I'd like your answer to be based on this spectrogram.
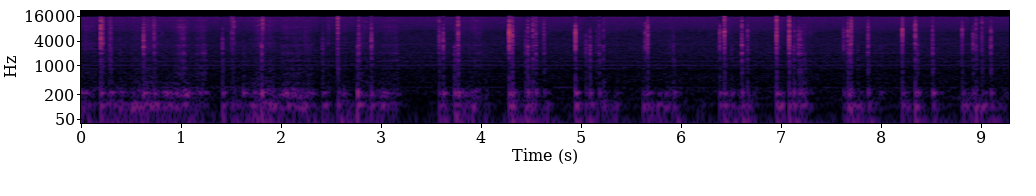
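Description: Long nails scratch and tap the top of the plastic headband on a pair of over-ear headphones. A dense, low, muffled rubbing runs throughout, broken by many short, sharp taps with a brief quieter stretch in the middle.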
